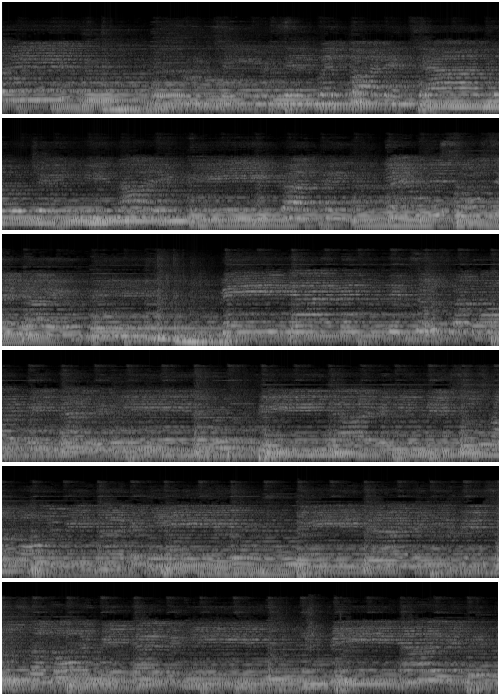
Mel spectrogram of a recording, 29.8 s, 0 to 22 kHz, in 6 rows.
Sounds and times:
Choir: 0:00.0 - 0:29.8
Inside, large room or hall: 0:00.0 - 0:29.8.

